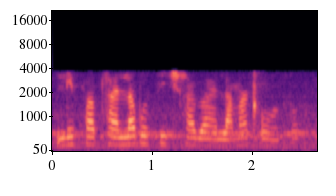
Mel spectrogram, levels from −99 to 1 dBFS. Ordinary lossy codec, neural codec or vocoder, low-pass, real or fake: none; none; 3.6 kHz; real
